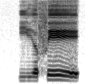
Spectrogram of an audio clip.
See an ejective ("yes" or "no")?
no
